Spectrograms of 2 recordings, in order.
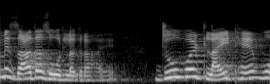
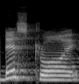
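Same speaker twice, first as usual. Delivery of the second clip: destroy with -troy stressed and des- kept light; 4 semitones lower than usual. Explaining which syllable of destroy carries stress: stress on troy in destroy. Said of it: "Troy को बोलने में ज़्यादा stress लग रहा है, जबकि डेस को बोलने में ज़रा भी स्ट्रेस नहीं लग रहा है".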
